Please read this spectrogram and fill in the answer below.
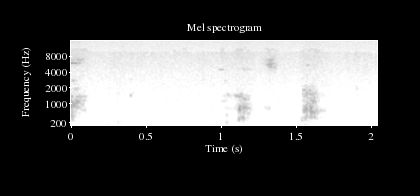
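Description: Near silence, broken by two faint short cries from an animal, about a second and a second and a half in.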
